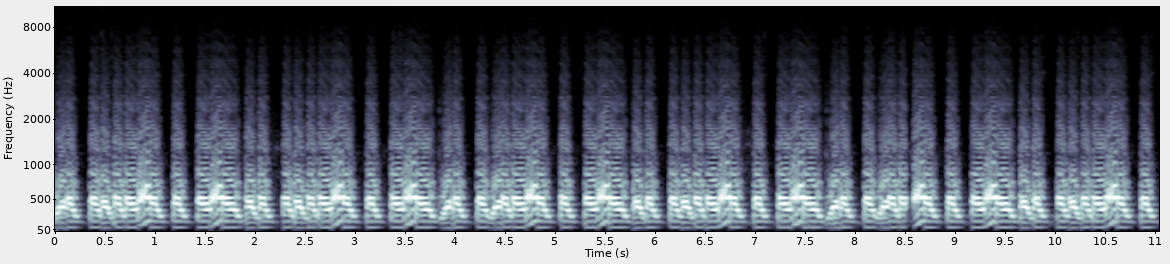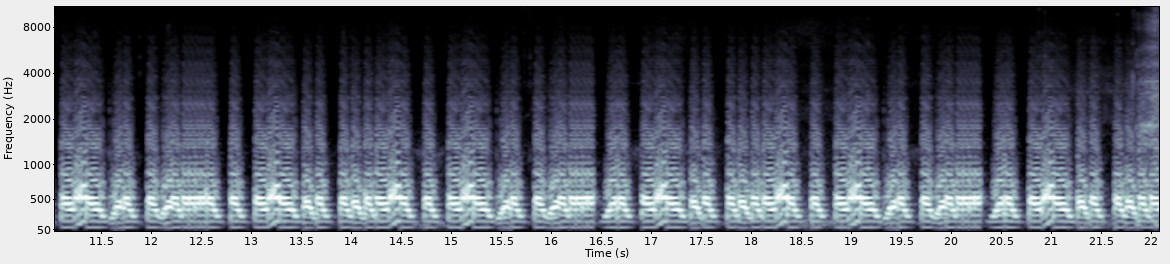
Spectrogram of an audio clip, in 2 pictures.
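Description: Acid synth line playing back from a sequencer, a steady run of short repeated notes with brief gaps between them.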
